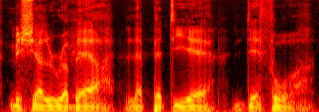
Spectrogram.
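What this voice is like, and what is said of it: Put-on French accent. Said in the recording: “I could just say it in a French ... accent ... that sounds way better than yeah. anything I could come up with. Beautiful.”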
